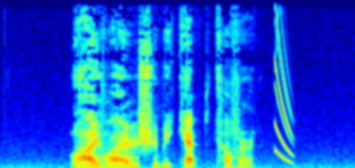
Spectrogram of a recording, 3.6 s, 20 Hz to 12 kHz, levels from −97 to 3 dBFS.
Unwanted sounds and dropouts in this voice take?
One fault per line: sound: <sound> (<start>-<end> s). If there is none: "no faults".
sound: chirp (2.7-3.0 s)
